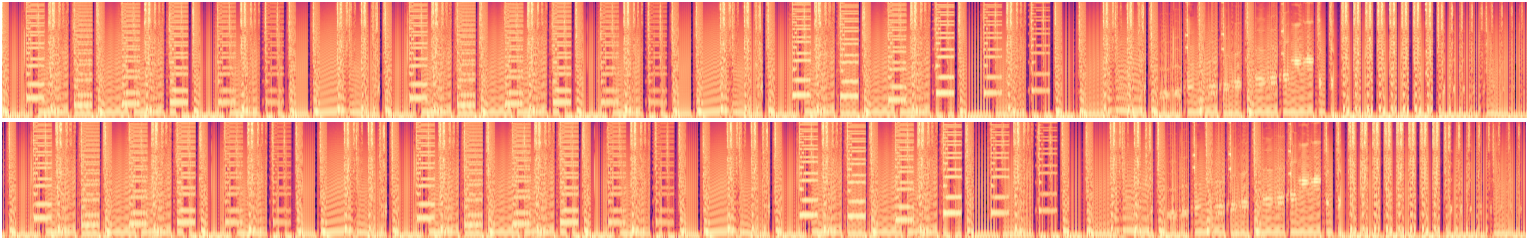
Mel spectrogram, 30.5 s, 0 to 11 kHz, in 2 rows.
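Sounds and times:
MOS6581R2 chip synthesizer bass: 0:00.0 - 0:30.4.

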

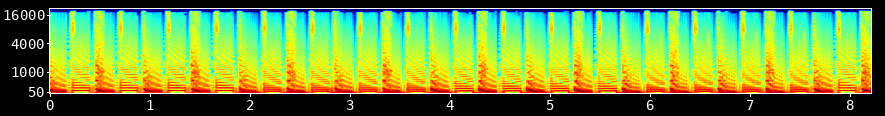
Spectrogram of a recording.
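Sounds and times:
synthesizer bass from a CSG8580R5 SID chip: 0:00.0 - 0:08.2.

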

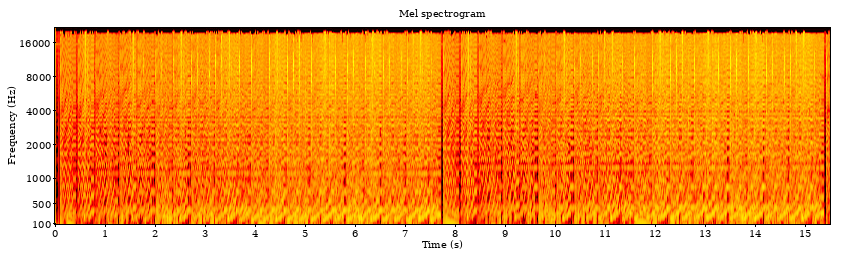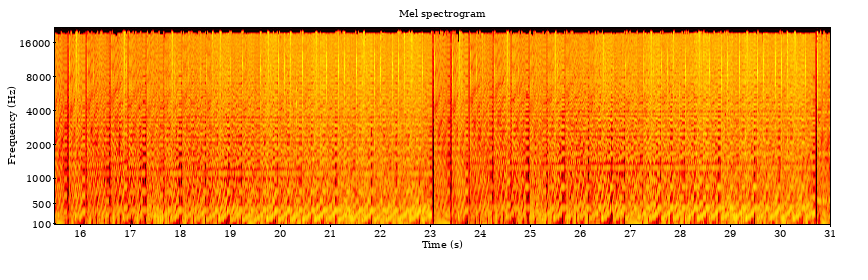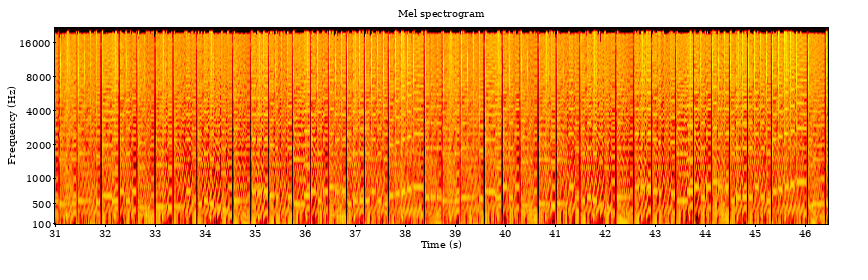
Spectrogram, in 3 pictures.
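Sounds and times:
music from MOS6581R4 sound chip: 0:00.0 - 0:46.4.

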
